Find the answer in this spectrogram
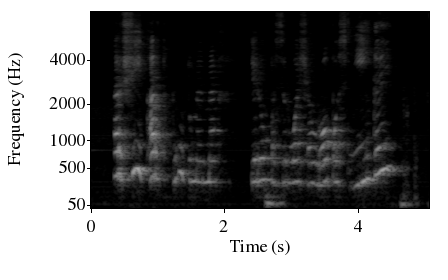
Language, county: Lithuanian, Vilnius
